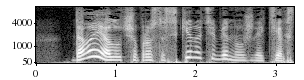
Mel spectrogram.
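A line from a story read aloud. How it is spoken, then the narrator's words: Sigh. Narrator (Russian): вздохнул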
